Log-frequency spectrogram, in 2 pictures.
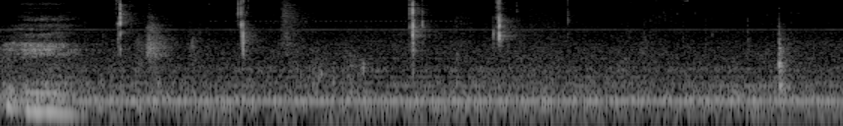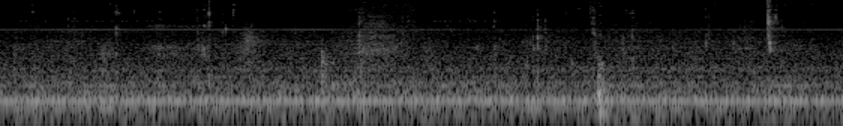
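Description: A person chewing food close to the microphone: soft wet mouth sounds with scattered sharp clicks and smacks, over a steady low hum.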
